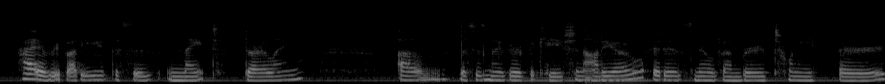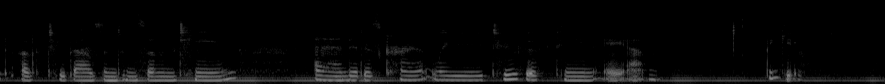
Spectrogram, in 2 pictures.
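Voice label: Female verification; GWA Verification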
